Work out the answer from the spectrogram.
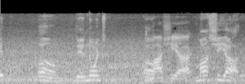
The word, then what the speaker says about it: Mashiach: Mashiach.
